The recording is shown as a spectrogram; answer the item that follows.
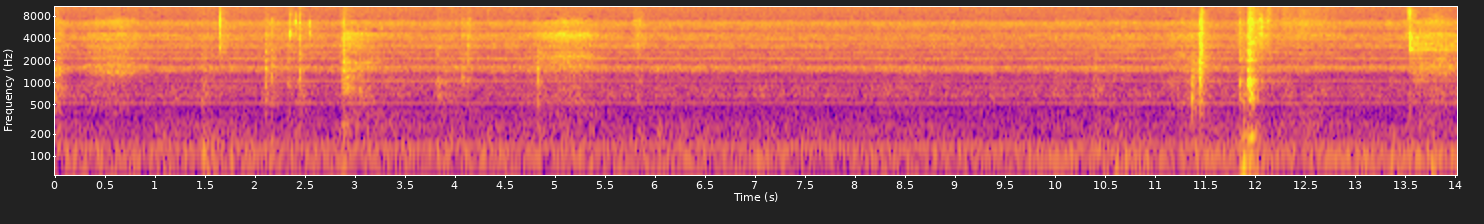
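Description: Near silence: room tone with a few faint, short handling clicks as leather and epoxy are worked into a plywood groove, two of them a little louder and close together near the end.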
